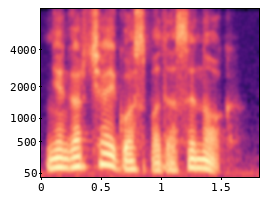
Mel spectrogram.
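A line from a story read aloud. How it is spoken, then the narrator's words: Soft. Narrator (Russian): мягко сказала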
